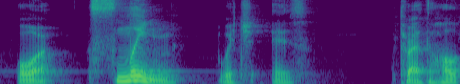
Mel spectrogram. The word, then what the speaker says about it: sníomh: with an I, or sníomh, which is throughout the whole country as demonstrated, generally pronounced with an e sound.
